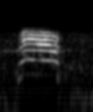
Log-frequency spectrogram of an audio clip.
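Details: A chatty pet Siamese cat relaxing in a bathroom sink, captured with a flip phone, gives a single long, even meow of about half a second, bright and tonal, with quiet room noise around it.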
